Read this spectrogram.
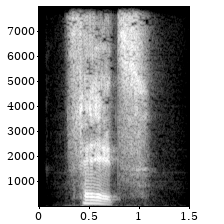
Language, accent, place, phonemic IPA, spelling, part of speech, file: German, Germany, Berlin, /fɛls/, Fels, noun, De-Fels.ogg
- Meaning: rock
